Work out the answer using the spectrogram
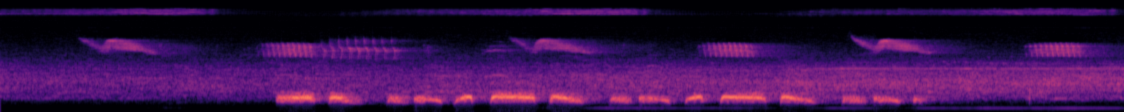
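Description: Several birds calling. A high call that sweeps downward repeats every few seconds, trading off with short buzzy trills. From about three seconds in to about eleven seconds, a lower call repeats in a quick run of a dozen or so short notes, the loudest sound here.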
